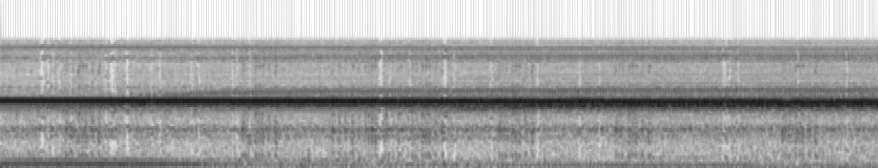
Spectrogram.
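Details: Frogs in a spring mating chorus at Mt Gretna, chirping so densely that they merge into one loud, continuous high-pitched ringing drone, with faint low background rumble throughout.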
